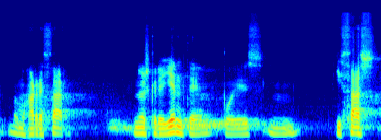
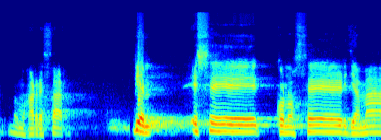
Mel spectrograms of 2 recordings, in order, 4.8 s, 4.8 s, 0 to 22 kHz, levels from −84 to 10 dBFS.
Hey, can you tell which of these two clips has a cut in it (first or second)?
second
